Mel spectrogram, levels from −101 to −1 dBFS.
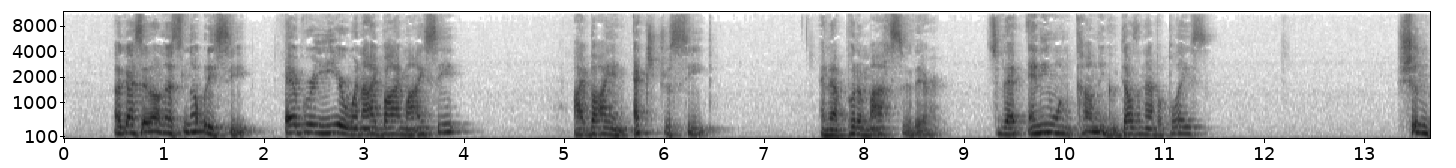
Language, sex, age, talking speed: English, male, 60-79, 155 wpm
